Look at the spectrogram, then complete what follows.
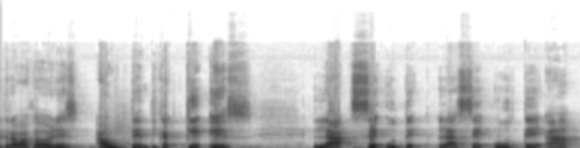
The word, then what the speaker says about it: CUT: ¿Qué es la CUTA o es CUT-AT? ¿Cómo lo pronuncian ustedes? CUT Auténtica.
